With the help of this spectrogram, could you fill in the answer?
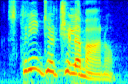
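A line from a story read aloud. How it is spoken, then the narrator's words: Jovial exclamation. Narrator (Italian): esclamò il gioviale indigeno degli Yorkshire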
